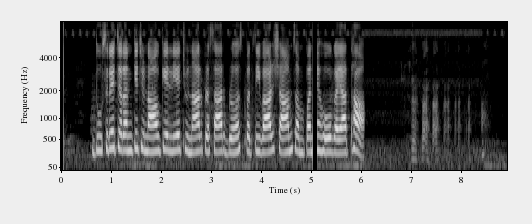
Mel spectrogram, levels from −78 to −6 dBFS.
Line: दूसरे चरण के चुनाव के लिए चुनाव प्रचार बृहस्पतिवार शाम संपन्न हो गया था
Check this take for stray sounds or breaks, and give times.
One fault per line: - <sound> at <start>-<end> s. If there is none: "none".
- dropout at 5.0-5.1 s
- laugh at 6.8-8.4 s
